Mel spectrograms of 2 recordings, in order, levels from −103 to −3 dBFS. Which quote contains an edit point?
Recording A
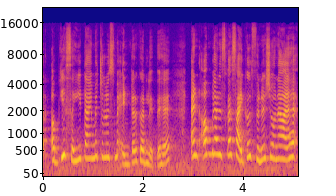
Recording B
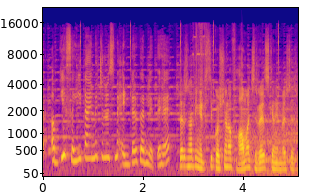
B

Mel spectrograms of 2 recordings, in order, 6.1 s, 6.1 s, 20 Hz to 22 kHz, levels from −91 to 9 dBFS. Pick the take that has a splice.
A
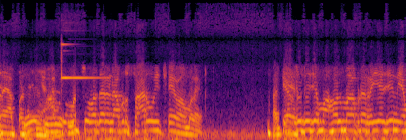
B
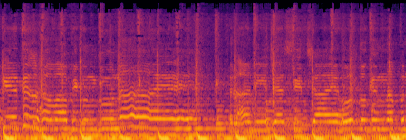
A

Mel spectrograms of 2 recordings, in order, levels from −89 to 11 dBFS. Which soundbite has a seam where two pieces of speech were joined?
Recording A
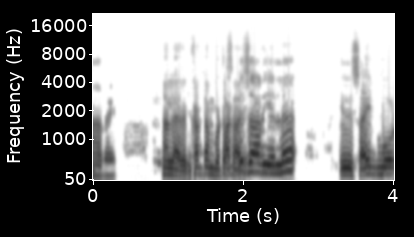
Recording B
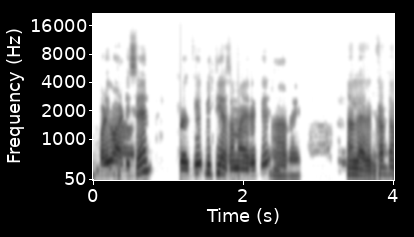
B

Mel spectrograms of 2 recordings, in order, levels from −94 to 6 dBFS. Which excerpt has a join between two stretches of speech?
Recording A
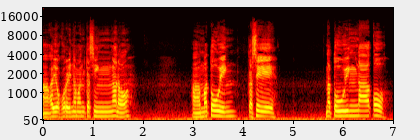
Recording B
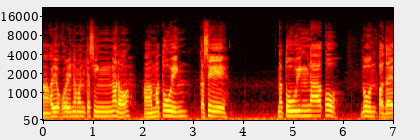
B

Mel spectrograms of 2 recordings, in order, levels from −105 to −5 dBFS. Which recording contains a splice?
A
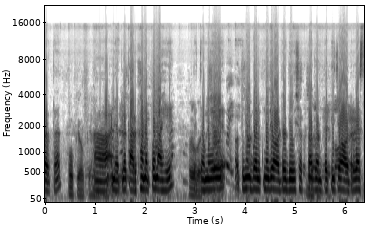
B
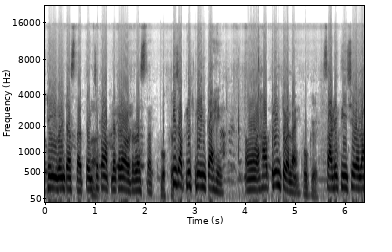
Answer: B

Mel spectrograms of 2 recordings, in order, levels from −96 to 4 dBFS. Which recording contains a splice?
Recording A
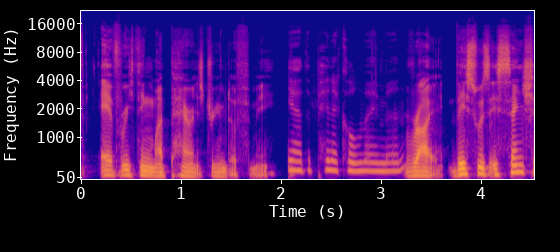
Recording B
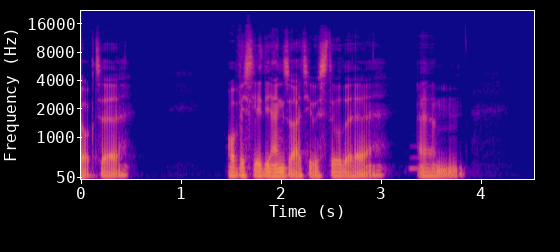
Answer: A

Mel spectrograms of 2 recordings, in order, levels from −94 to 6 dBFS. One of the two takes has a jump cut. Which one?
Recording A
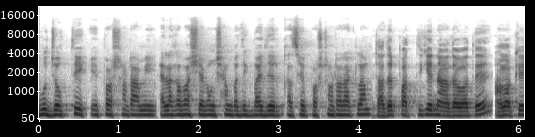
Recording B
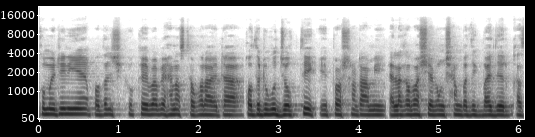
A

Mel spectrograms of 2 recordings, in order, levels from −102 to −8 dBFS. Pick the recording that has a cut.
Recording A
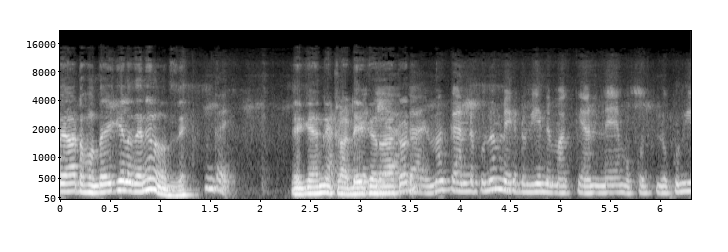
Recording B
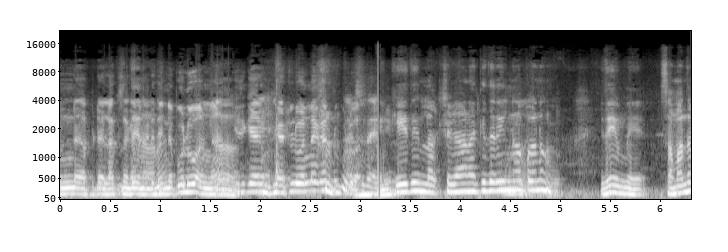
B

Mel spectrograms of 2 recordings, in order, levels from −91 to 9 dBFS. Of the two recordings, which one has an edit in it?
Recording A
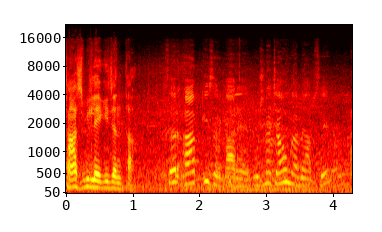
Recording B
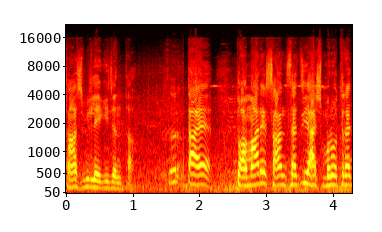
B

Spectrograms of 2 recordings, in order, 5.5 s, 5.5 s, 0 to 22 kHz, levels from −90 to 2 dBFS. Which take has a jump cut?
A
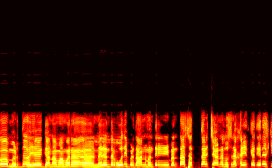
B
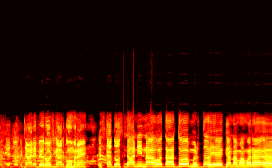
B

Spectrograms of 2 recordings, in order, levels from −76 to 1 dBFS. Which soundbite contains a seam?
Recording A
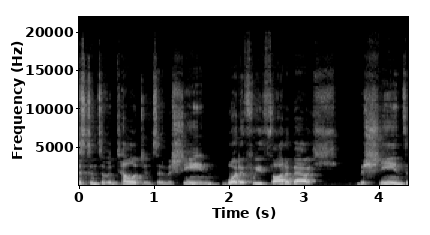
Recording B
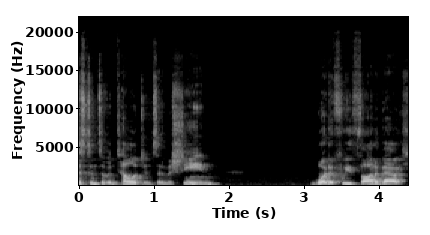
A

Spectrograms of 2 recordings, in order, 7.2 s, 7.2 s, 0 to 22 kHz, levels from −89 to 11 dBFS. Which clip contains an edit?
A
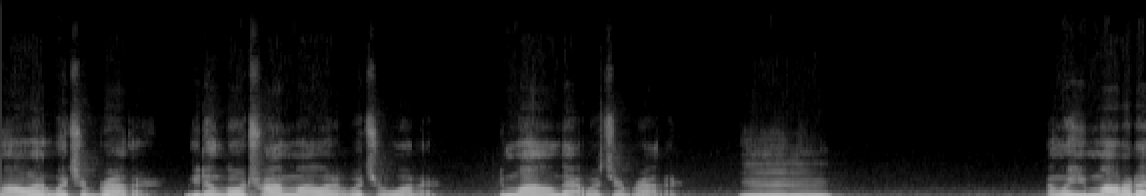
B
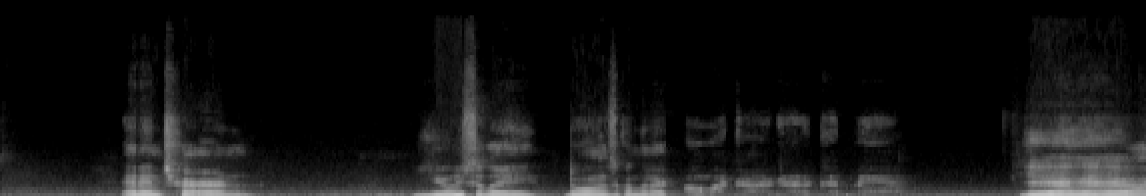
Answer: A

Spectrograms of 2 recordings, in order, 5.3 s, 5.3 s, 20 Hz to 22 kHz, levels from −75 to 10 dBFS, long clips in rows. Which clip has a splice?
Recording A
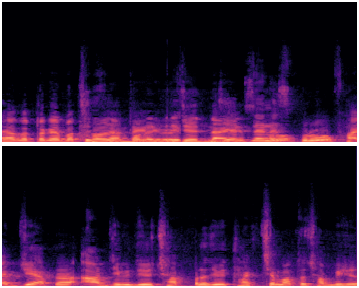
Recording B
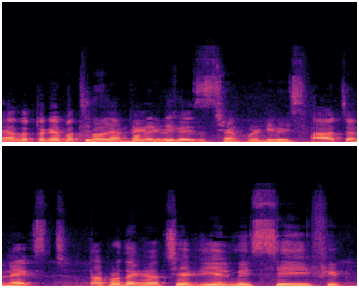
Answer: A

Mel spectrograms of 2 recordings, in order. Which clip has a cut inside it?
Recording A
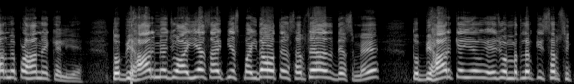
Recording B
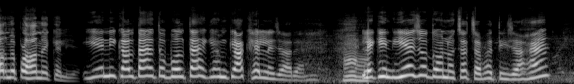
B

